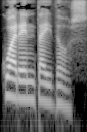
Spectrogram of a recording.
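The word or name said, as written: cuarenta y dos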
